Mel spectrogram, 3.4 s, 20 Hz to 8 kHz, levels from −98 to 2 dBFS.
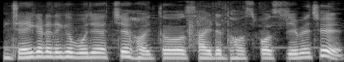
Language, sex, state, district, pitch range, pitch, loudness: Bengali, male, West Bengal, Paschim Medinipur, 150-180 Hz, 155 Hz, -16 LUFS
